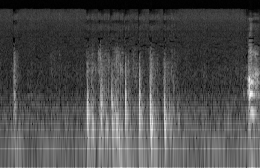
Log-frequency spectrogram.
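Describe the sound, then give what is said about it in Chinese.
Knocking on a door: a quick series of sharp, loud raps bunched close together, with one lone knock a moment earlier. “我跟你说过多少次了，进来以前先要敲门。”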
